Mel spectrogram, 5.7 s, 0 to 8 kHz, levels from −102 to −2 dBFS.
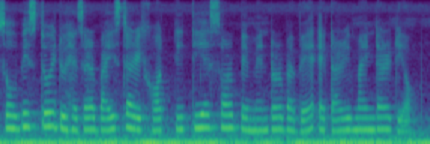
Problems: constant background noise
